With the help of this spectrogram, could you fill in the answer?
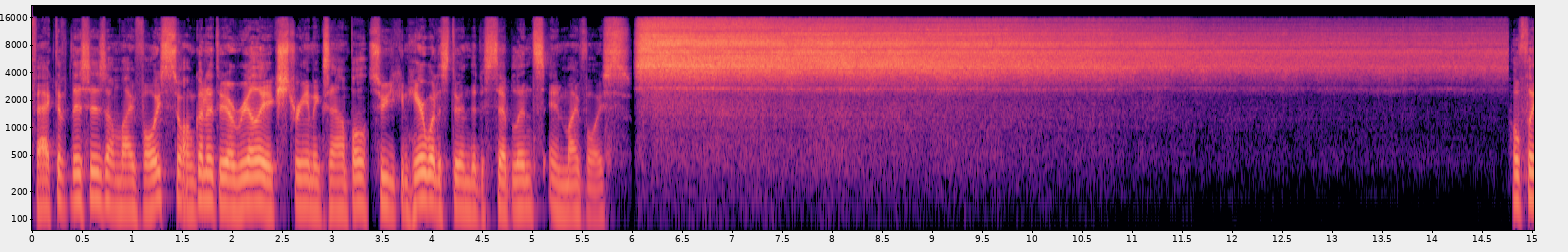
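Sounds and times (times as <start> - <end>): person hissing into microphone: 6.0 - 14.8.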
